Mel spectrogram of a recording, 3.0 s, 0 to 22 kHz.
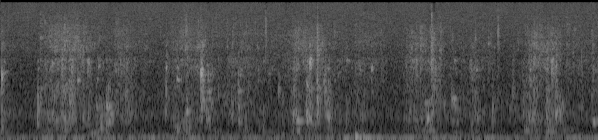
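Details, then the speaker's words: BMW G30 with Gen 1 B58 engine after a turbo install, coolant filled to between min and max on both tanks: squeezing the coolant hose gives soft irregular gurgling about once a second, air trapped in the cooling system. "Once you see the coolant level on both tanks is exactly between minimum and maximum, see this coolant hose right here? Squeeze it. You'll hear bubbles, remember?"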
